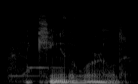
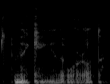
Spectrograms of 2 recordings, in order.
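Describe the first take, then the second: First: It is said with melodramatic soap opera emotion. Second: It is said hushed, like a guilty secret.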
